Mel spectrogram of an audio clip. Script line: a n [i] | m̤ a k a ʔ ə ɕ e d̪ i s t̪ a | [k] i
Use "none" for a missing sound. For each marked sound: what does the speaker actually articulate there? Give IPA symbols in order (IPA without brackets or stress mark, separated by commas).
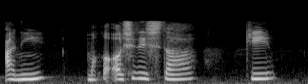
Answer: i, k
